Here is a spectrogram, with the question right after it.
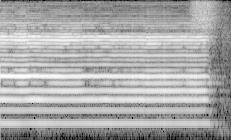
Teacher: ताज़ेर ती, नून अलिफ मद ज़बर ना, बड़ी मद है, चार अलिफ की मिकदार खींचेंगे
